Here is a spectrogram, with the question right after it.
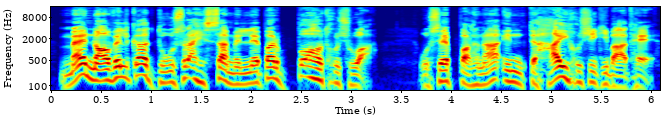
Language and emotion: Urdu, happy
